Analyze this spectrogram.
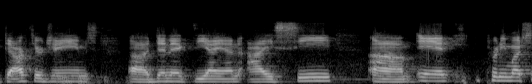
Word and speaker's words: Dinic: sugars and like performance, Dr. James Dinick, I think that's how you pronounce his last name, D-I-N-I-C, or Dinick, might be like an Italian last name.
